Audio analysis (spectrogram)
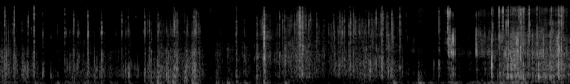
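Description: Fingertips scratch and rub across a beige handbag densely covered in faux plastic pearl beads and gold and rose-gold metal studs. The beads click against each other in a steady stream of dense, bright, crinkly ticks with almost no low end. The rubbing grows busier and louder toward the end.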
